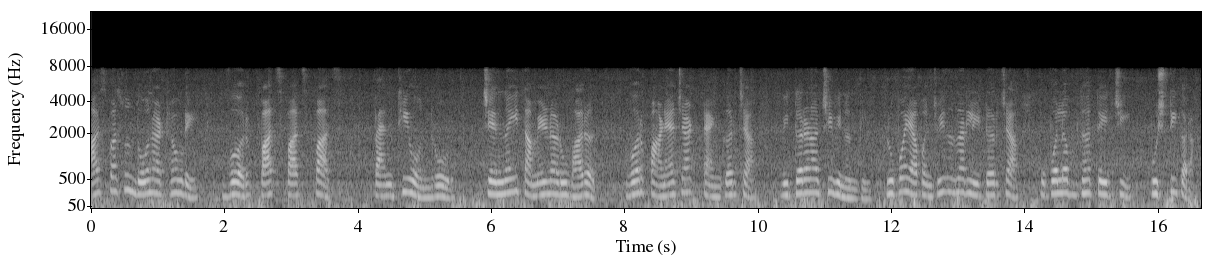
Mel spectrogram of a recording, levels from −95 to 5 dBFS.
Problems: constant background noise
